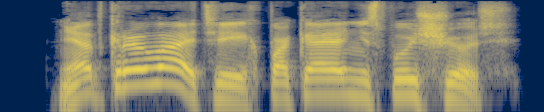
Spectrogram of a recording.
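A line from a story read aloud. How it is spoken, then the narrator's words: Shout. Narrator (Russian): крикнул он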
